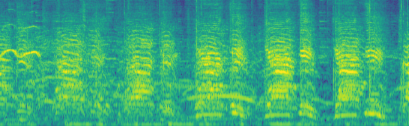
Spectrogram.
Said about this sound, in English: The crowd in front of us is cheering hard for Jackie nearly the whole time.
